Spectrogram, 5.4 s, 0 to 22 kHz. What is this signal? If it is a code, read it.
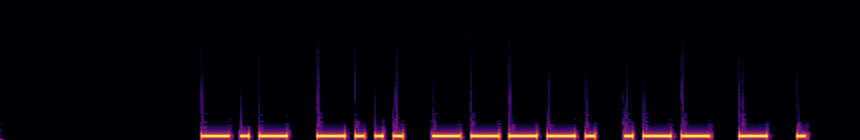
Morse code, heard as a keyed tone, about 20 wpm, 700 Hz. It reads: KB9WTE
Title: USA Call Signs - 6 Characters - 2x Character Spacing - 20wpm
